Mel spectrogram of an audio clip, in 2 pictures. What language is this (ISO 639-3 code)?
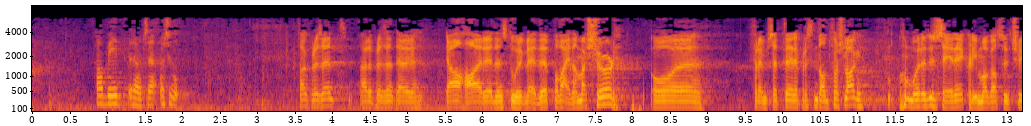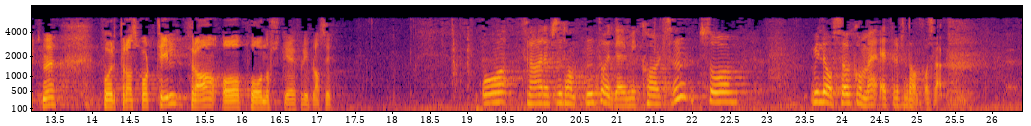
nor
